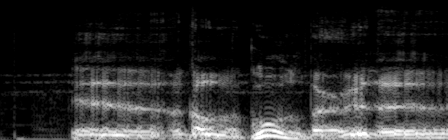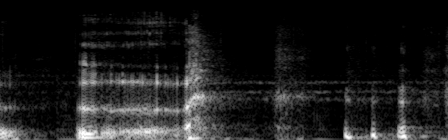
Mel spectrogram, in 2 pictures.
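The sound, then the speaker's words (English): A man voices a long, strained, guttural grunt imitating Goldberg, rising and wavering in pitch, then a second shorter grunt, ending in a few brief breathy bursts. No words are spoken. “I was trying to do like a grunt, like Goldberg would.”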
